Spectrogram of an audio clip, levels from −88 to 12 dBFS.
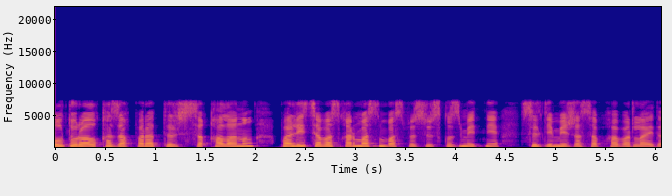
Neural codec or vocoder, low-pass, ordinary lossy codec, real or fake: none; 7.2 kHz; none; real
